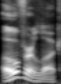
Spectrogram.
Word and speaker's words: overlook: Refuge has the emphasis on the first syllable reh fight while overlook has the stress on the first syllable of over o overlook.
